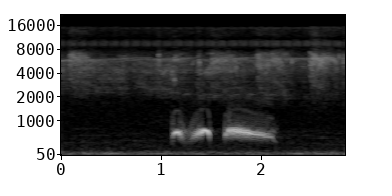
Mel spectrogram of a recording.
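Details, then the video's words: Single spotted dove phrase meant to attract wild birds: two soft clipped coos and a longer, smooth downward-gliding coo, clear and mid-pitched above a constant low-frequency drone. "suara tekukur cocok memanggil burung luar"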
